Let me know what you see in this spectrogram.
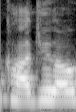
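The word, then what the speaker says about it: खजुराहो: पहला जो क्वेश्चन है वो बोल रहा है कि right a few line on खाजूराहो temple. किसके बारे में बोल रहा है? खाजूराहो टेम्पल या खजूराहो टेम्पल, जिससे जो प्रोनाउंसिएशन होता है वो करना हमारे इधर ऐसा ही चलता है।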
